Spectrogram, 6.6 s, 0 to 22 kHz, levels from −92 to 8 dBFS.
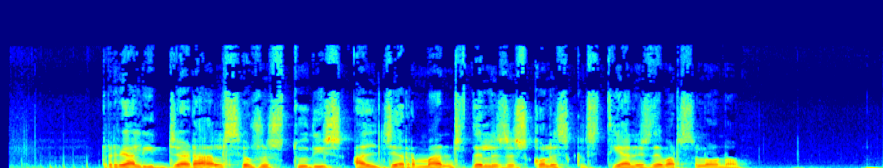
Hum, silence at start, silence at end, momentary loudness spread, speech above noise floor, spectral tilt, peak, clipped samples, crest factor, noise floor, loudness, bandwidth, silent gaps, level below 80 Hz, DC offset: none; 0.75 s; 0.05 s; 8 LU; 36 dB; -5.5 dB/octave; 0 dBFS; under 0.1%; 18 dB; -53 dBFS; -18 LUFS; 16.5 kHz; none; -48 dBFS; under 0.1%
